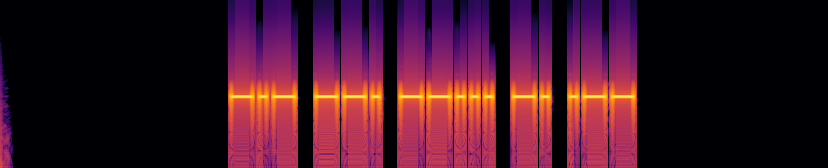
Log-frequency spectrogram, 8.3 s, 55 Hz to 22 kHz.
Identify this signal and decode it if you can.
Morse code, heard as a keyed tone, about 17 wpm, 700 Hz. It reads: KG7NW
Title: USA Call Signs - 5 Characters - 17wpm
